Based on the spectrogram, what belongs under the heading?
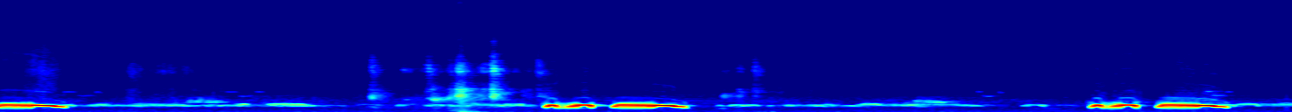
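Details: Lure spotted dove in the 'thúc gù' voice, repeating a phrase of two quick wavering hoots and a long falling coo, about every four seconds, with quiet low cooing between phrases and a brief clatter near the start.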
